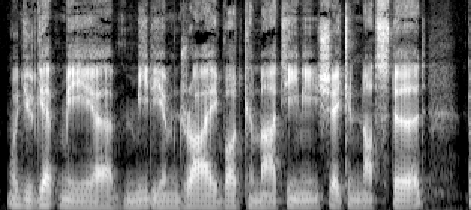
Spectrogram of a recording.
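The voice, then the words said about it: Timothy Dalton impression. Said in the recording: “I can do Timothy Dalton, too.”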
